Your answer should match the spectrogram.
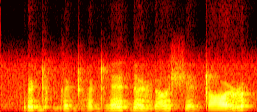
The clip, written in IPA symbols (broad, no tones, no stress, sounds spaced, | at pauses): ɾ ə ɖ ə ɡ ɜ ɖʱ ʌ ɖʱ ɛ ɗ ɜ ɭ ɾ ʌ ʃ ɛ ʈ ɒ ɭ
